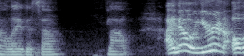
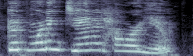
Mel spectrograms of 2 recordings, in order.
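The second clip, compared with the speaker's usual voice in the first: sing-song hello; 11 semitones higher, 4 dB louder than usual. Real, not acted. Greeting a viewer sing-song.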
